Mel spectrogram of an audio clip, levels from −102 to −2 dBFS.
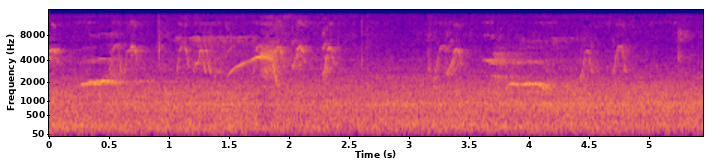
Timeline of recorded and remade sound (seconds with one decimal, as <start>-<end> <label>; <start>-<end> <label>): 0.0-5.5 recorded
